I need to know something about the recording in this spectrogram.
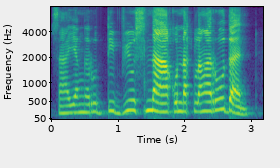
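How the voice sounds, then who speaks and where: A woman's voice: on the high side, unhurried, a bit bright. A woman acting a brash, money-minded, stubborn vlogger in an Ilocano radio comedy drama, exclamatory and dismissive.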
